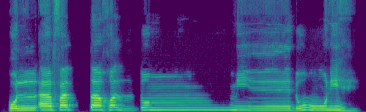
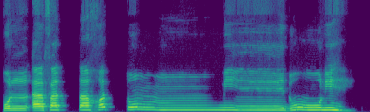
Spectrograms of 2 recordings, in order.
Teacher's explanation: dengan mengidghamkan huruf zalnya ke ta, dileburkan ke ta. Jadi dibaca afattakhadtum.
